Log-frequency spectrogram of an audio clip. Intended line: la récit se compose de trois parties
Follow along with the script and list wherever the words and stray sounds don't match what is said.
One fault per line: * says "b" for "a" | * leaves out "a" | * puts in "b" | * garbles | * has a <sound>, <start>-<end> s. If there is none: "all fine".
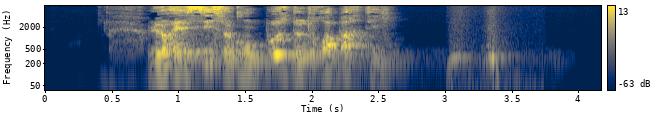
* says "le" for "la"
* has a whoosh, 3.0-3.8 s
